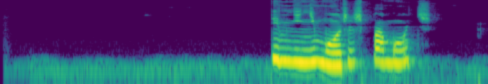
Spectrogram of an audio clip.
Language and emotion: Russian, sad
